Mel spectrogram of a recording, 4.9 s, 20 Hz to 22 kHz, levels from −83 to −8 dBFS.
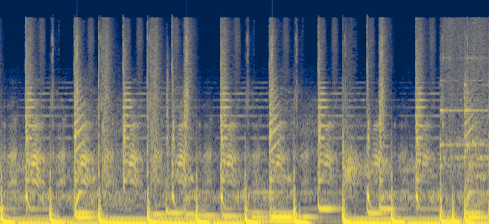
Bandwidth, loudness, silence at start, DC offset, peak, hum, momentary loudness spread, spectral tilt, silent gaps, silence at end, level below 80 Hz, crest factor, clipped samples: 16 kHz; -11 LUFS; 0 s; under 0.1%; 0 dBFS; none; 3 LU; -5.5 dB/octave; none; 0 s; -10 dBFS; 8 dB; under 0.1%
